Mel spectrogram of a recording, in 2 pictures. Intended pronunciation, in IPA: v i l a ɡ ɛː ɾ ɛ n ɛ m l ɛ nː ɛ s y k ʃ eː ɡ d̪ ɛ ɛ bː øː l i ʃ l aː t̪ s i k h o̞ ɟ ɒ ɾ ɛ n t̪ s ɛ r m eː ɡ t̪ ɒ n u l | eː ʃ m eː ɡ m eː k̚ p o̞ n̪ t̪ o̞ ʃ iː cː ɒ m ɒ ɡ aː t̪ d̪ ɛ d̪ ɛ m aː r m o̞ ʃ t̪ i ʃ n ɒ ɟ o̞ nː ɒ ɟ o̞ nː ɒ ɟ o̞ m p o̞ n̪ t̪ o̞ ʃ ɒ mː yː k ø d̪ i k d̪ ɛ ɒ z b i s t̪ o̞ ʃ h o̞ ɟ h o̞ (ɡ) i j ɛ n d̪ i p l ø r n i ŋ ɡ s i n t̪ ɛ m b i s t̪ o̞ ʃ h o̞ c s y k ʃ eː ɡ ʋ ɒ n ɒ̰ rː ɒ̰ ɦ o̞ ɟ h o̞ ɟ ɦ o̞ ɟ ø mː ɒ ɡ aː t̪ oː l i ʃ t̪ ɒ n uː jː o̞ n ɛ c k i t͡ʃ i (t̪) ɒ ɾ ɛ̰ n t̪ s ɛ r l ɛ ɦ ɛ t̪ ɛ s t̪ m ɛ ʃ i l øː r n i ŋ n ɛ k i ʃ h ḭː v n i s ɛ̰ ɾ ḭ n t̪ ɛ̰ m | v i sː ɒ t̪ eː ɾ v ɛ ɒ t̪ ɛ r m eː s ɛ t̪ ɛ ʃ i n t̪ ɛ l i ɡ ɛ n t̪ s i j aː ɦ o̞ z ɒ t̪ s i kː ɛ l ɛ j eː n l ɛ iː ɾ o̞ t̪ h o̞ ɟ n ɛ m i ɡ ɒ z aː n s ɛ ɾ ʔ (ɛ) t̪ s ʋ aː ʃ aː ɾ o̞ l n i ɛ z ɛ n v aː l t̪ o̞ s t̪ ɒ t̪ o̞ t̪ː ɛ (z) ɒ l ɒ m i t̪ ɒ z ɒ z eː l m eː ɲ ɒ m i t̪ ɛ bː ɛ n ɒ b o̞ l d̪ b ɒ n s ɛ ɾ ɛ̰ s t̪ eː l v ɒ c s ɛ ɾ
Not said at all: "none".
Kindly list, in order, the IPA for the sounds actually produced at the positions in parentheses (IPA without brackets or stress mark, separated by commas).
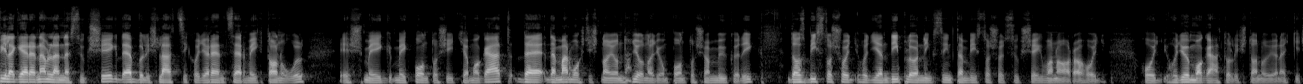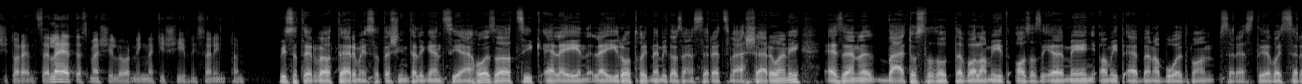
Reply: ɟ, t̪, ɛ, v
